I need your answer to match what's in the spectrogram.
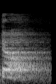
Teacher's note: जब मैंने ट बोला तो ट में मेरी जिह्वा ऊपर जा रही है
